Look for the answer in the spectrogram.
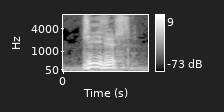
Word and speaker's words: Jesus: Comment on dit en anglais, comment on prononce en anglais le nom de Jésus? On dit Jesus, hein? Jesus. Jesus, c'est ça. Comment de personnes disent G? Ou Jewish? Jewish. C'est tellement inoffensif, mais c'est la première syllabe du nom de Jésus en anglais.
